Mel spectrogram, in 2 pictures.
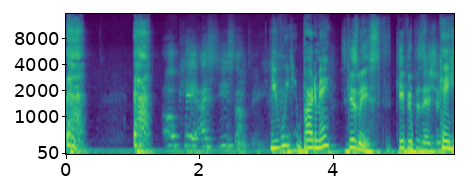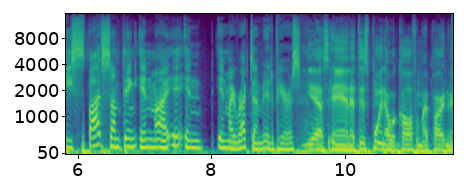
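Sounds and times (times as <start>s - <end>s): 
person squatting coughing: 0.0s - 0.4s, 1.0s - 1.5s
speech: 0.1s - 0.3s, 1.9s - 11.6s.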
